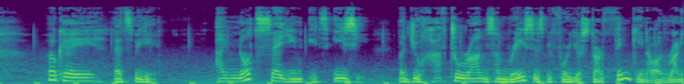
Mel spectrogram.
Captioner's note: sigh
